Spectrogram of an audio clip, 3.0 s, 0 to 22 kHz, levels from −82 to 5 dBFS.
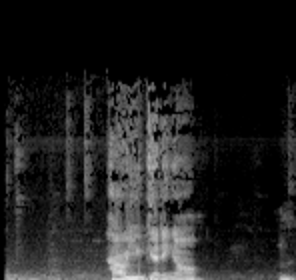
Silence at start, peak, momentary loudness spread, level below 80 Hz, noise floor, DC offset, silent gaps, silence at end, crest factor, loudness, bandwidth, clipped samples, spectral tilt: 0.05 s; 0 dBFS; 24 LU; -44 dBFS; -52 dBFS; under 0.1%; none; 0 s; 16 dB; -13 LUFS; 16 kHz; under 0.1%; -5 dB/octave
